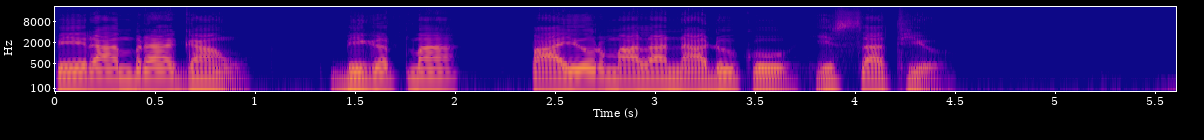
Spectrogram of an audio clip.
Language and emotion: Nepali, neutral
